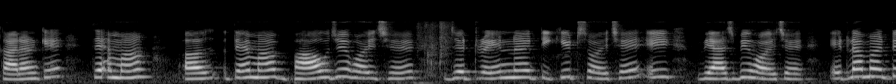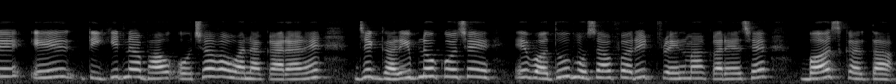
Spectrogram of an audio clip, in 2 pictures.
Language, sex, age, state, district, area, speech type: Gujarati, female, 18-30, Gujarat, Anand, rural, spontaneous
